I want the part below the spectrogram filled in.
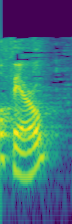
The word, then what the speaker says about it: Ferrell: Again, my name is Paul Farrell. Last name is spelled F-E-R-R-E-L-L.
